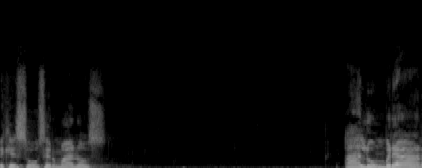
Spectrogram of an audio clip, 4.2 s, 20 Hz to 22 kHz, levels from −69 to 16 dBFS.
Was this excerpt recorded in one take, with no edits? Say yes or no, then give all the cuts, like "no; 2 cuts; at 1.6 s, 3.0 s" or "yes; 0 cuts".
yes; 0 cuts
